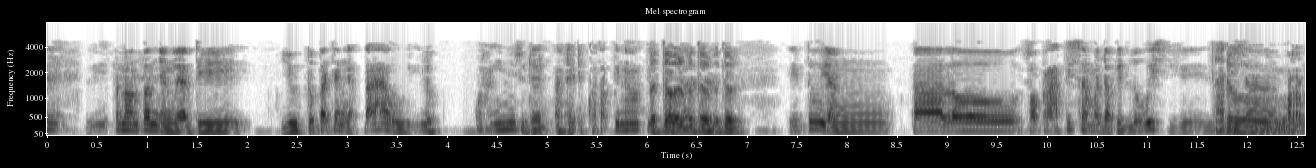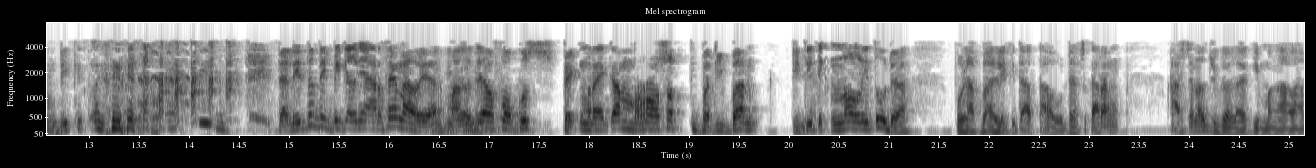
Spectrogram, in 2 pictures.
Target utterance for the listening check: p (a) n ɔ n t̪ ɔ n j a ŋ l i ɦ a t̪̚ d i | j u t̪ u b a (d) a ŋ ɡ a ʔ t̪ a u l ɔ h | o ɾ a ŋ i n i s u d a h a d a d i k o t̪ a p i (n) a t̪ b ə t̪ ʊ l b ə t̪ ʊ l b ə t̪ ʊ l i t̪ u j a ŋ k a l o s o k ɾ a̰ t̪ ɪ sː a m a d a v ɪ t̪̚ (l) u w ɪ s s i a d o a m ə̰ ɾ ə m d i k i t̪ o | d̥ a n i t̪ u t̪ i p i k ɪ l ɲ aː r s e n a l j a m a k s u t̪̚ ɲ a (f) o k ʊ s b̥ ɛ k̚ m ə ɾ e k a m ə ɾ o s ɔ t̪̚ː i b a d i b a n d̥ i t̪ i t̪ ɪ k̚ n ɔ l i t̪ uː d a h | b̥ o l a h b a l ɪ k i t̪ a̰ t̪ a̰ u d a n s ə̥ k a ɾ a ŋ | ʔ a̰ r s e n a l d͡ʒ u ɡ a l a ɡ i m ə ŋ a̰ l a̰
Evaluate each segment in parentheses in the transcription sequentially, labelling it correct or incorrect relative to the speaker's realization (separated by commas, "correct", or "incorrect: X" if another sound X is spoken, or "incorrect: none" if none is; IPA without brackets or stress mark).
incorrect: ə, incorrect: d͡ʒ, correct, correct, correct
